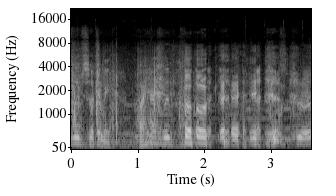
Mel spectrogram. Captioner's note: Paul fake sobs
